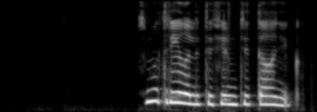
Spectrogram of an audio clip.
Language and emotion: Russian, sad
